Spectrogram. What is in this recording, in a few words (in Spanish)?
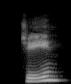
Voice Acting es M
